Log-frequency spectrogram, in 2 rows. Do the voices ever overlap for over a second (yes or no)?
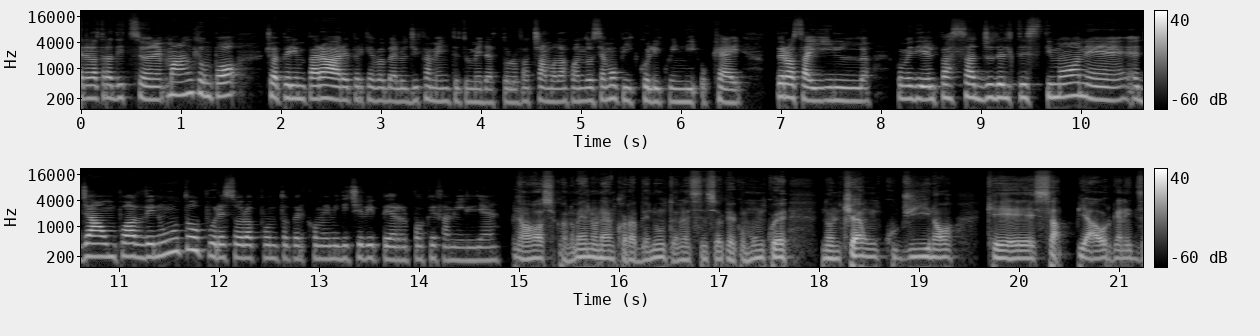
no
